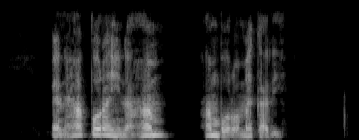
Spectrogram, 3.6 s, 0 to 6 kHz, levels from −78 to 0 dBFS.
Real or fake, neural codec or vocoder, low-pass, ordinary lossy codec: fake; vocoder, 22.05 kHz, 80 mel bands, WaveNeXt; 5.4 kHz; Opus, 64 kbps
